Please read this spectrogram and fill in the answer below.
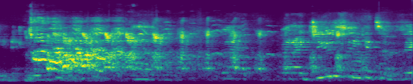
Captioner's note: all laughing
